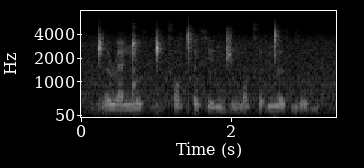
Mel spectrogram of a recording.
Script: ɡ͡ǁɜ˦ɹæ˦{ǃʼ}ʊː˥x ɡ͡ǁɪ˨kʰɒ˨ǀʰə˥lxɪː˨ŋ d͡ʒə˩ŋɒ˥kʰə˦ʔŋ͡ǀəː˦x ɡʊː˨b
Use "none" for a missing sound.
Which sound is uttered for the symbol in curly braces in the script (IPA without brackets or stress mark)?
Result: ŋ͡ǃ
